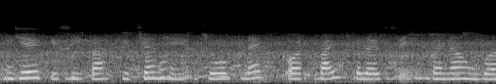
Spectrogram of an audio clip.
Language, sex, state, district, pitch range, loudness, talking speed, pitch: Hindi, female, Madhya Pradesh, Dhar, 255-280 Hz, -17 LUFS, 155 wpm, 265 Hz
